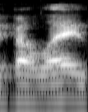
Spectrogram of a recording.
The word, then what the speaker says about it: valet: Like I um cuz you guys say valet like the French, which is it's one of the few times Americans get the pronunciation of something right over the English cuz in England Yeah. like all of Downtown Abbey, it's all valid, valid, valid.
